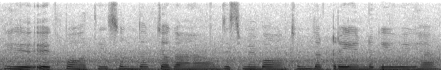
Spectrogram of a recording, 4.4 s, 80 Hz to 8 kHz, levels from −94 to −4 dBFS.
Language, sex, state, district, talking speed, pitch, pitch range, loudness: Hindi, female, Punjab, Pathankot, 190 wpm, 225 Hz, 225-230 Hz, -17 LUFS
